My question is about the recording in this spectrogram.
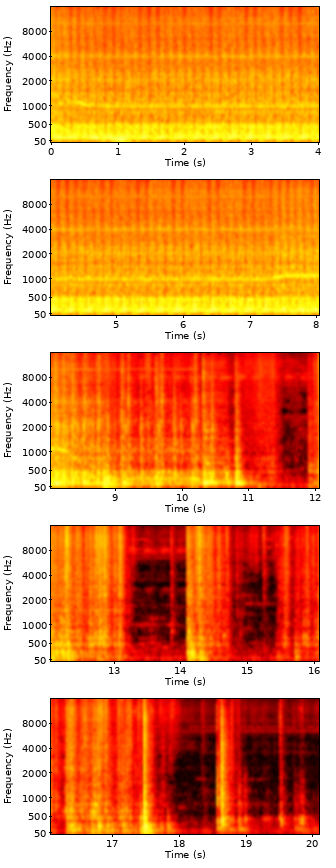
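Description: Portable computerized embroidery machine stitching rapidly with a steady motor whine, its needle bar hammering at an even fast rhythm as it sews lettering. About eight seconds in it slows and stops, followed by a few scattered clicks and knocks.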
